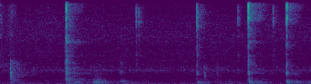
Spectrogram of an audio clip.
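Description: Near silence with a few faint, irregular clicks.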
